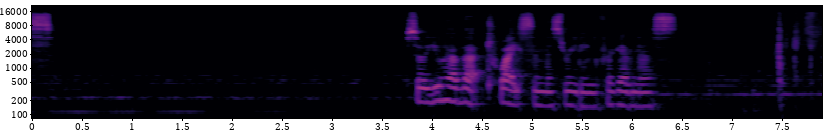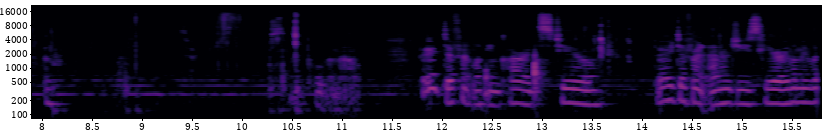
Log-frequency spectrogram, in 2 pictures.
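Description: A card is handled and set down on a table.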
